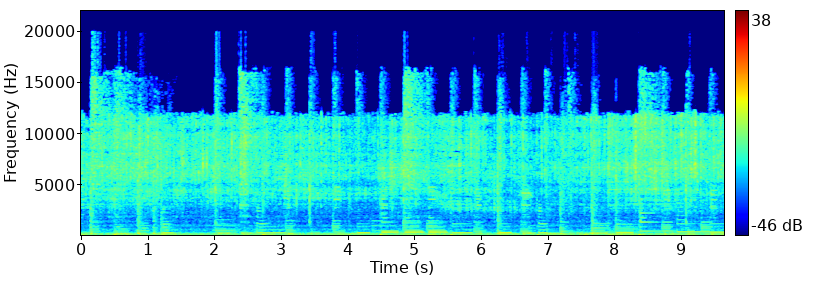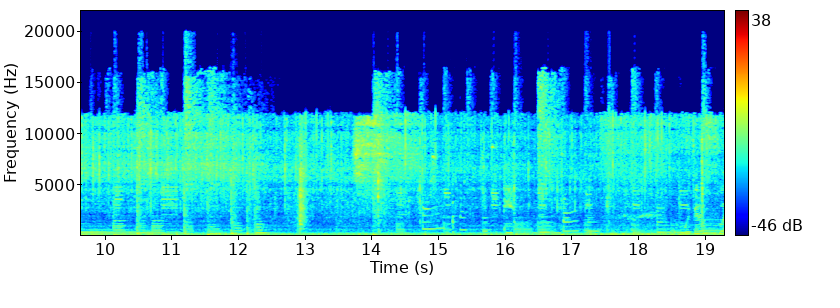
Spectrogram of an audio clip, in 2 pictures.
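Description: A flattened scoop of potato fries in a hot pan with a dense, continuous sizzle that holds steady throughout, close and bright, with faint background activity but no clear talk.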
